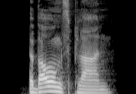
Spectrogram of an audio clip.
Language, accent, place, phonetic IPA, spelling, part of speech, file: German, Germany, Berlin, [bəˈbaʊ̯ʊŋsˌplaːn], Bebauungsplan, noun, De-Bebauungsplan.ogg
- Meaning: 1. development plan 2. zoning map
